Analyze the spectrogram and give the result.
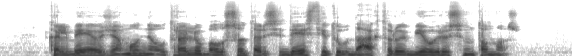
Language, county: Lithuanian, Marijampolė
